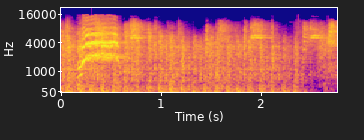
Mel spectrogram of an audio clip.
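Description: Rapid bursts of automatic turret gunfire in the video game Lethal Company rattle loudly and continuously, with a sharp rising electronic whine at the start.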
